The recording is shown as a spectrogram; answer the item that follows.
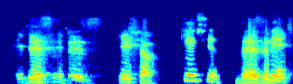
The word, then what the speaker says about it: Kesav: That's the way to pronounce it? Or Kesav? It is Keshav.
